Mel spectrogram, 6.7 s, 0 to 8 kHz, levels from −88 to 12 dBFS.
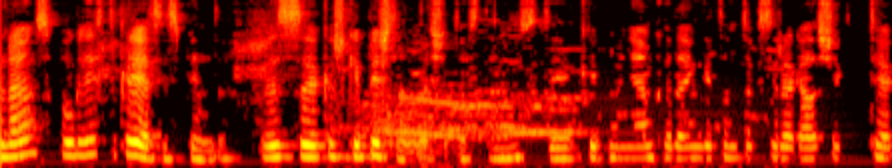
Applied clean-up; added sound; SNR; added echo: classical method spectral subtraction.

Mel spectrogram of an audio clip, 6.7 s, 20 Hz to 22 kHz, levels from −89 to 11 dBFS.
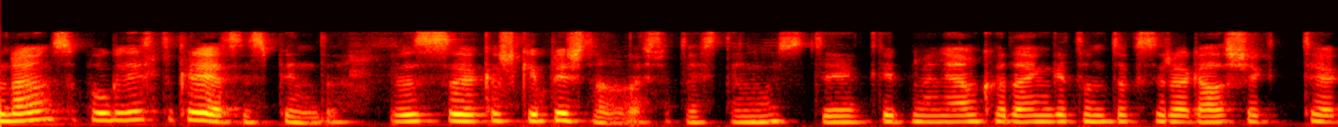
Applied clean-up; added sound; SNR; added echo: neural mask model DeepFilterNet 3.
